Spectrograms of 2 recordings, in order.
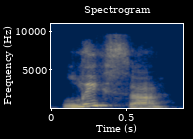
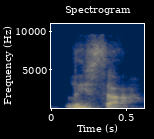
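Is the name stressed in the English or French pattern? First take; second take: English; French. First: The name follows the English stress pattern. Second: The name follows the French stress pattern. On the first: "that's the stress pattern in English" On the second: "as opposed to in French, I would be Lisa"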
